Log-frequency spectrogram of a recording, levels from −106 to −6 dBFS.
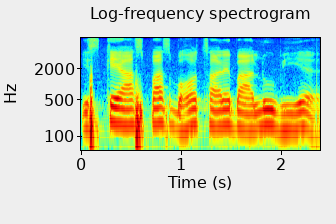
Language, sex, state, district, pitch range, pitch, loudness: Hindi, male, Jharkhand, Deoghar, 140-165 Hz, 155 Hz, -22 LUFS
